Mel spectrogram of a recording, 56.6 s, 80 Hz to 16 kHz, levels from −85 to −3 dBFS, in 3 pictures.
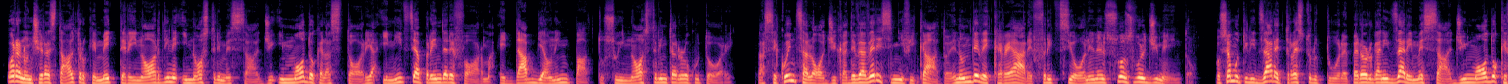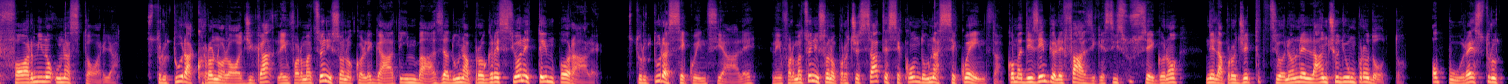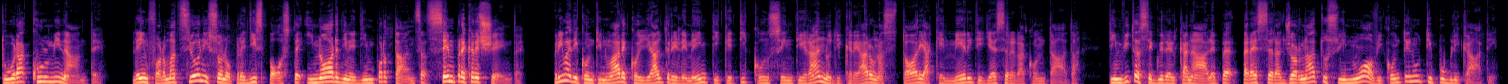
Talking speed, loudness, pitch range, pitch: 145 wpm, -19 LUFS, 130-175 Hz, 155 Hz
